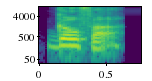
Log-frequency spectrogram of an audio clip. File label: "gofer", Indian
